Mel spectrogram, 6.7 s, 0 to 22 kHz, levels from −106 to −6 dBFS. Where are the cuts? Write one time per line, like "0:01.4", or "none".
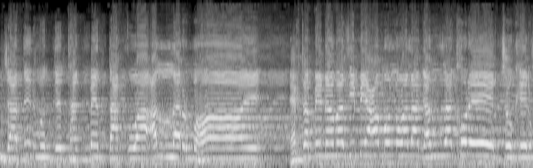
0:03.4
